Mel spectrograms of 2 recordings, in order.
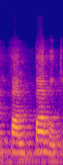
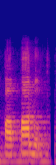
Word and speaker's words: papalote: El primer elemento pierde la consonante. Ya les puse el ejemplo de papalote. No se dice palpalote, sino papalote. Se dice pipilsi, no pilpilsi, etc.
